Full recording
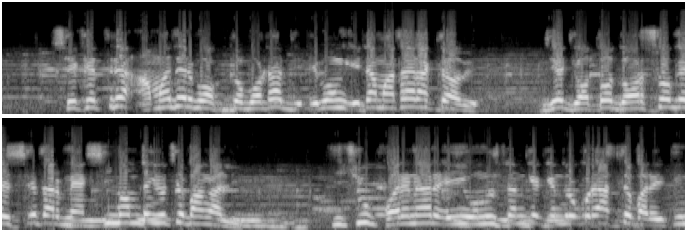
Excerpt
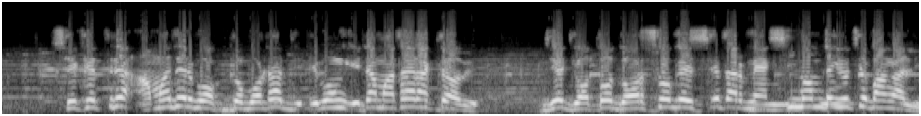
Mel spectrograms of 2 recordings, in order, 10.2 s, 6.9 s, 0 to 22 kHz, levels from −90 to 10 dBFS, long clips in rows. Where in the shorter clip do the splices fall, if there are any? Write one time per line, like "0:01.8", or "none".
none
